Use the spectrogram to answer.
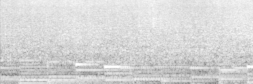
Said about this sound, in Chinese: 接着再把丝瓜倒进来，翻炒均匀，使食材混合在一起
